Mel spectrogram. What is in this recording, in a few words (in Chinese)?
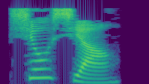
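"休想", Mandarin Chinese; chinese-flashcards; hsk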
